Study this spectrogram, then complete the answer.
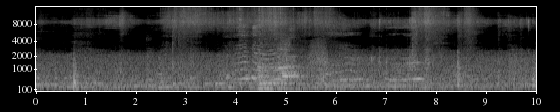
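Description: A plastic bag crinkles close by.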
